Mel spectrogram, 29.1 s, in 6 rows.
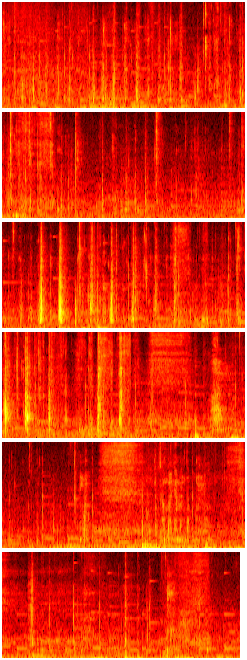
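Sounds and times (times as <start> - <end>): chicken bone gnawed: 0.0 - 17.2
crunching fried chicken: 0.0 - 17.7.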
